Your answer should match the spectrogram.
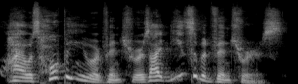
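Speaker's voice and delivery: high, fast delighted gasp; eager Nimsy. Acted. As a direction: jump at the word, thrilled.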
